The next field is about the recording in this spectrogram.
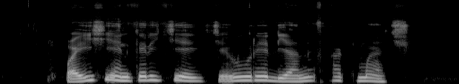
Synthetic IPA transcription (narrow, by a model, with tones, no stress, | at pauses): pa˨i˦ʃi˦ɛ˦˨nkə˦ɾi˦t͡ʃe˦k̚t͡ʃḛ˨u˦ɾe˦di˨a˨na˦k̚ma˨t͡ʃ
